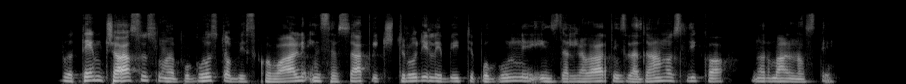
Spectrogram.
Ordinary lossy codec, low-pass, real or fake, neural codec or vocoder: none; none; fake; codec, 24 kHz, 1.5 kbps, HILCodec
